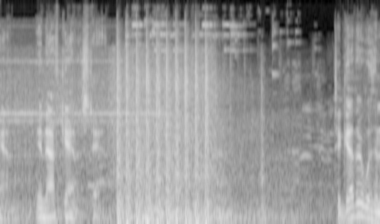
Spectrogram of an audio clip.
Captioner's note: machine gun firing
